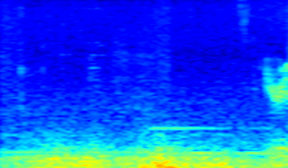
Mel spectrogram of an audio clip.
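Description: A thunderstorm in the video game Terra Nil, deep rolling thunder swelling near the middle over a bed of steady rain, fairly loud and close, with no talking.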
